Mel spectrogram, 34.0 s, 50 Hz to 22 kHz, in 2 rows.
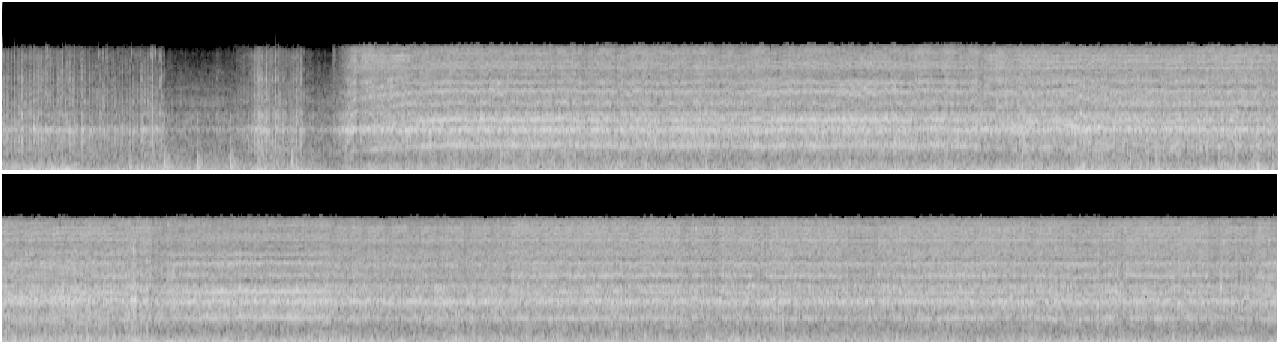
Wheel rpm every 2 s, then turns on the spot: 20, 10, 100, 160, 160, 160, 160, 170, 160, 160, 170, 160, 170, 170, 160, 160, 170.
0-4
